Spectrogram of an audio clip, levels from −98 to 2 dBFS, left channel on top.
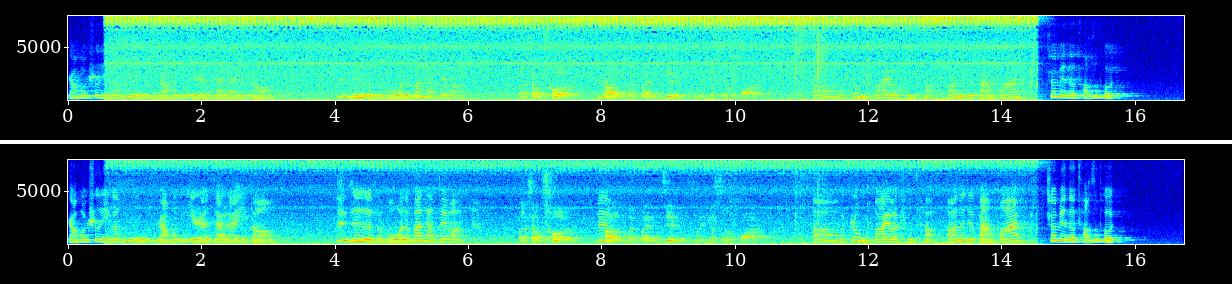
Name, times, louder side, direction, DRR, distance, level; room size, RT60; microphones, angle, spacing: voice 1, 0.0-3.1 4.0-6.2 7.9-8.2 11.2-14.3 14.7-15.7, right 2 dB, 75° right, 9 dB, 2.6 m, -30 dB
sound 1, 0.5-14.6, left 14 dB, 80° left, 1.3 m, -26 dB
voice 2, 6.8-7.6 8.0-10.4, equal, ahead, 3 dB, 4.4 m, -31 dB
28.0 x 23.5 x 8.0 m, 0.74 s
head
